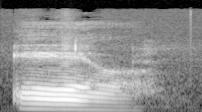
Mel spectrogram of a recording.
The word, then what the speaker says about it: oar: Remo se pronuncia or, or. Eso quiere decir que la OAR al final de estas palabras se pronuncian or. Or, roar, bore, soar.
